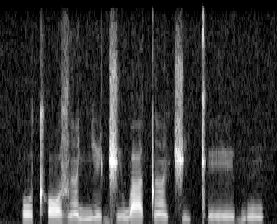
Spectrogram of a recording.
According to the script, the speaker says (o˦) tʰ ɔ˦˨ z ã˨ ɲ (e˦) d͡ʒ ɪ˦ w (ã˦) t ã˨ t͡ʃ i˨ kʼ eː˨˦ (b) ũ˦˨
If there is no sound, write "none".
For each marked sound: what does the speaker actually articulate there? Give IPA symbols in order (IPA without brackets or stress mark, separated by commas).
o˦, e˦, a˦, b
